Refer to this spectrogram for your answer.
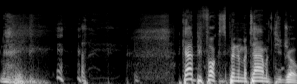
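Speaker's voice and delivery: loud, put-on Irish accent. Act out McGregor answering Joe, who would be in his ear all night, McGregor accent impression. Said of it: "I followed your accent with my shit".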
